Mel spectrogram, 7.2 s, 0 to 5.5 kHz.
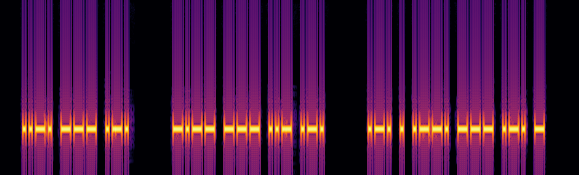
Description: Morse code, heard as a keyed tone, about 30 wpm, 700 Hz. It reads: FOR YOUR REPORT
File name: UK MASTER QSOs TRAINING / 30WPM / UK MASTER QSOs 0022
